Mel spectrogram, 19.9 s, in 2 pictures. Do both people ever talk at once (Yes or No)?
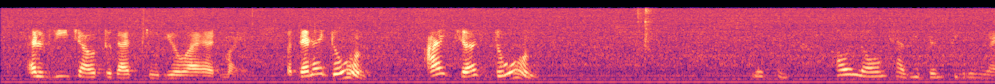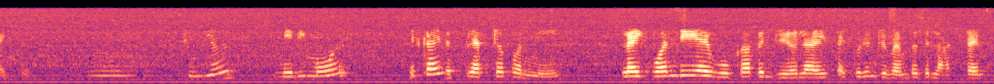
No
